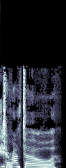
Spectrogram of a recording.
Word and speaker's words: Toronto: Were you more upset that Shanae insisted on telling us all of the parts of her body that were sweaty, or that nobody told the women that the second T in Toronto is silent? – Oh, I was going to ask you about that. We are in Toronto.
